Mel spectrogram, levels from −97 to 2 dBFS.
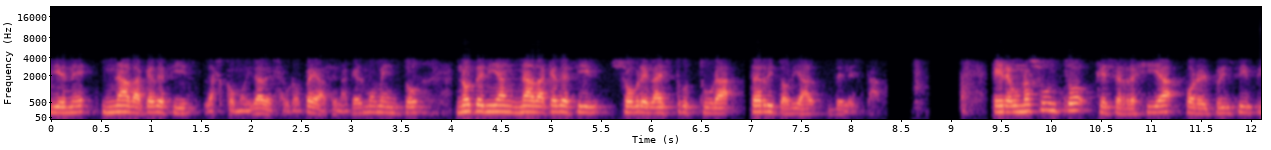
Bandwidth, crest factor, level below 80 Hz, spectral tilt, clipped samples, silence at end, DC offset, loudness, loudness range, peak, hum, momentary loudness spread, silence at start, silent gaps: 3.9 kHz; 20 dB; -66 dBFS; -11 dB/octave; under 0.1%; 0 s; under 0.1%; -23 LUFS; 5 LU; -4 dBFS; none; 13 LU; 0 s; 8.39-8.59 s, 8.81-9.09 s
